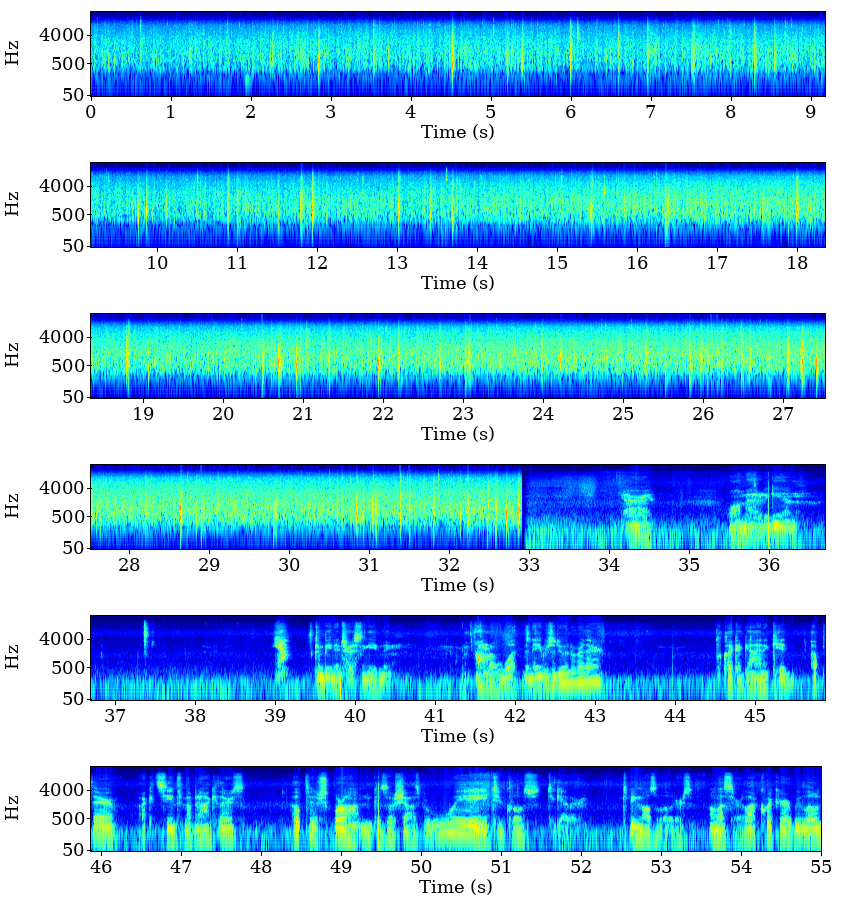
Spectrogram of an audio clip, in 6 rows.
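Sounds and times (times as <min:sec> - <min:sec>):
raindrops ticking on a blind: 0:00.0 - 0:33.0, 0:44.6 - 0:55.0.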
